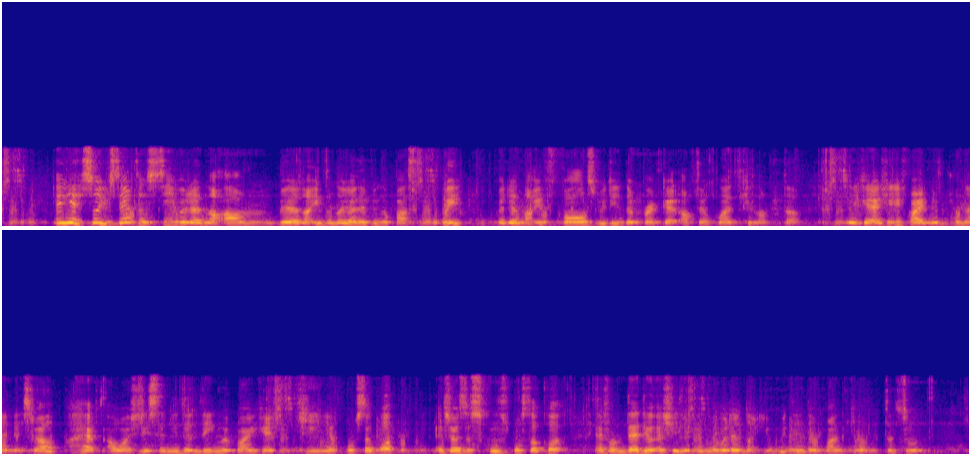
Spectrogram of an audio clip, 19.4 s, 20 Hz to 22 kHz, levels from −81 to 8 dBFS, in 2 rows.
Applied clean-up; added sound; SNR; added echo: neural separator model SepFormer DNS4.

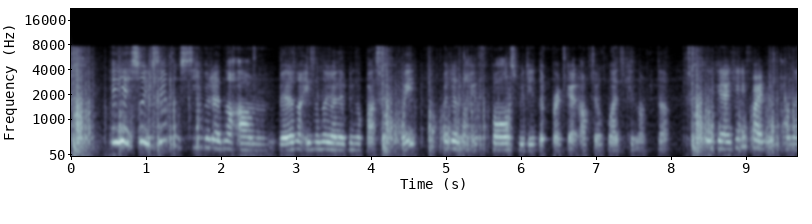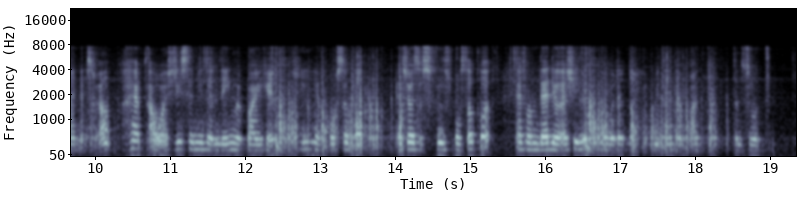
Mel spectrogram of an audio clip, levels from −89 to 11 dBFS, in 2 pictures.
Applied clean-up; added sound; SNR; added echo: neural mask model RNNoise.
